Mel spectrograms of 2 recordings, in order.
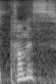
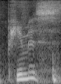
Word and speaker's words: pumice: So that's why I've got it in a bucket, but it's pumice or pumice, depends how you say it.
